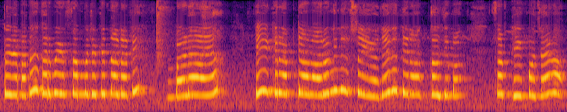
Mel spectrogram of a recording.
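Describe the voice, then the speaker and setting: A woman doing a shrill, bossy young sister. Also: steady tone, moderate pace, fairly bright tone, slight background noise. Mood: threatening. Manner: scolding, bickering, threatening. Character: proud hot-tempered young sister, bossy. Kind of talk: homemade comic family sketch.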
